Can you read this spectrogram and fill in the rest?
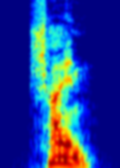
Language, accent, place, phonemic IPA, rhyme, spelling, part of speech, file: German, Germany, Berlin, /ʃaɪ̯n/, -aɪ̯n, Schein, noun, De-Schein.ogg
- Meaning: 1. shine, gleam, flash 2. semblance, appearance 3. certificate, ticket, bill, note: ellipsis of Geldschein: banknote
